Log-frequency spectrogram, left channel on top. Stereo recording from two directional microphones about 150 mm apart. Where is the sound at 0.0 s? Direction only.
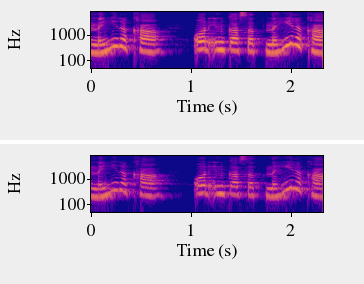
35° left (ahead or behind).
